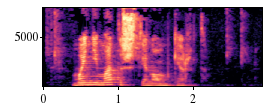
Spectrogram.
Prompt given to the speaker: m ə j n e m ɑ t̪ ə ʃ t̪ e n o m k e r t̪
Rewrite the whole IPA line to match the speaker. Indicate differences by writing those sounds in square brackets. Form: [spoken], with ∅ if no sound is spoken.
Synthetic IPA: m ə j n [i] m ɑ t̪ ə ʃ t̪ e n o m k e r t̪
